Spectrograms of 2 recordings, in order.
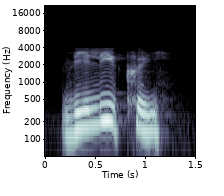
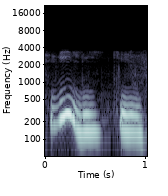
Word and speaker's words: великий: Вот произнесение твердых заднеязычных согласных в прилагательных мужского рода единственного числа «великой» или «великий» твердого или «мягкого», да? Когда-то оба таких варианта были равноправными. Два варианта нормы. В Москве произносили «великой», «громкой», «звонкой», а в Петербурге «великий», «звонкий», «громкий».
